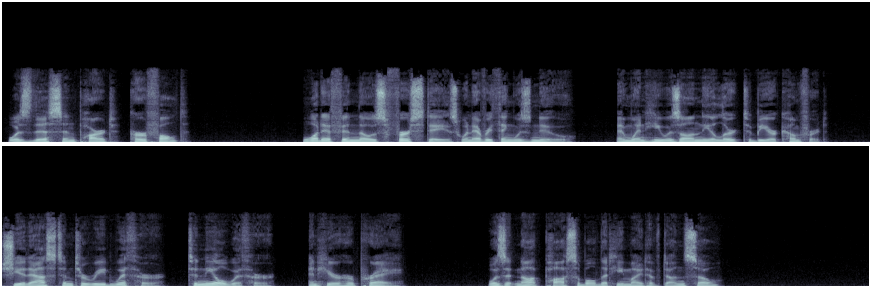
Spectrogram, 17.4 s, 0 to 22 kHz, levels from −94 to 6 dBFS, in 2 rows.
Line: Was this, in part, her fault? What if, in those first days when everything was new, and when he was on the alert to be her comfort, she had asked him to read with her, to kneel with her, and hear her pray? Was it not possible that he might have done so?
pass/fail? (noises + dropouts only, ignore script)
pass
